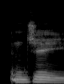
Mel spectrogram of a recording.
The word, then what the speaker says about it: Ng: I was going to say, like, I heard the commentary pronounce his name NG, and I've never heard that name pronounced that way, but apparently that's the way he pronounces it, because it's the way people have always called him.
